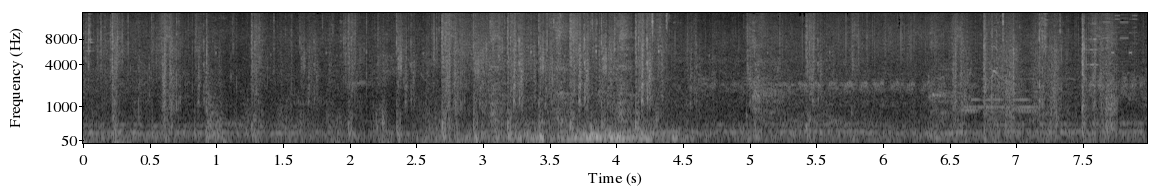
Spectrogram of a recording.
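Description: Boots crunch on dry gravel as a soldier runs.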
